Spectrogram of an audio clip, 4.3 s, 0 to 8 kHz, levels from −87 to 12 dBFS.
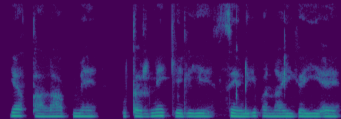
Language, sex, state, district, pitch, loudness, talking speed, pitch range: Hindi, female, Bihar, Saran, 200 Hz, -34 LUFS, 155 wpm, 195-205 Hz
